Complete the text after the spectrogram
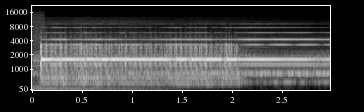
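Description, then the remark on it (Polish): A telephone rings loudly, a dense trilling bell for about two seconds that then settles into a steadier, softer tone. No voices. It is a call placed from a nearby phone booth to an employer. “W międzyczasie z pobliskiej budki wykonał telefon do pracodawcy ojczyma Keryl.”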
